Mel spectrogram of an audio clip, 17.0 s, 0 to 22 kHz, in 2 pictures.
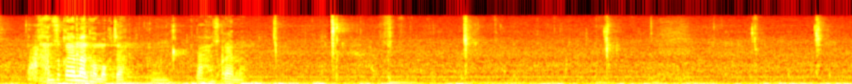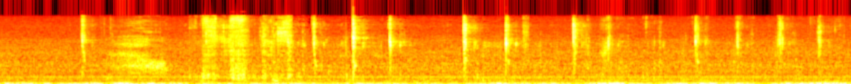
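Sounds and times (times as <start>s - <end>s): person chewing food: 2.7s - 8.4s, 9.3s - 17.0s.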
